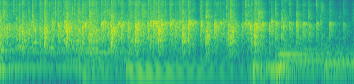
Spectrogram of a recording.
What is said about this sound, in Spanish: Denle un aplauso a Cristo Jesús, por favor.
